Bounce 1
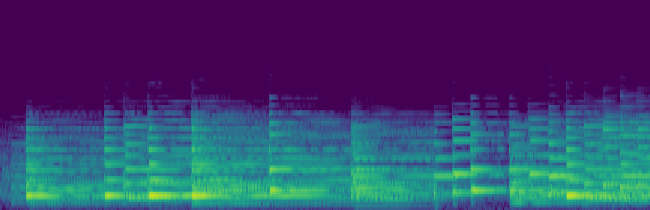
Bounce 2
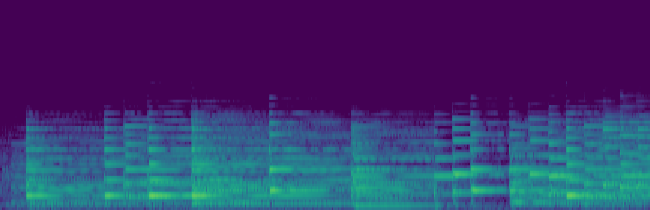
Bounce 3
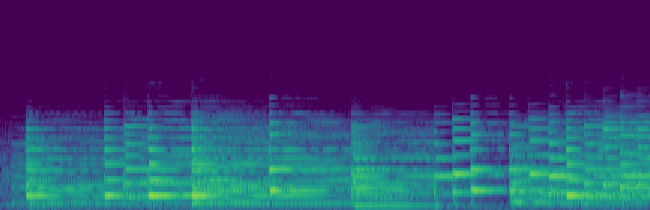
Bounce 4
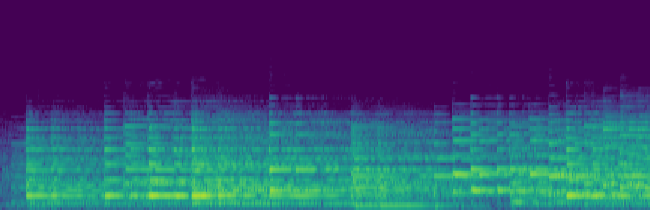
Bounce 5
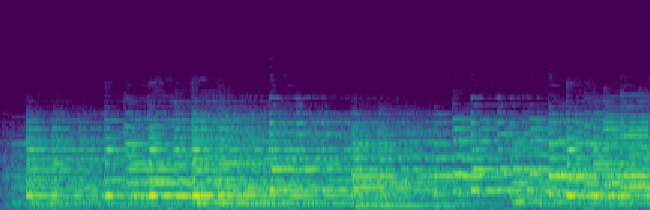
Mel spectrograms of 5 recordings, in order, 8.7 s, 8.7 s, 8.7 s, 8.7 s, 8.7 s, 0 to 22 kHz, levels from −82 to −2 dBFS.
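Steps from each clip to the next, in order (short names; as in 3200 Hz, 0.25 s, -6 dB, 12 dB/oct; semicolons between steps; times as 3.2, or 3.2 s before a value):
resonant low shelf 170 Hz +11 dB, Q 3; gain -7 dB
crackle 71/s -58 dBFS; gain +6 dB
tape echo 0.343 s, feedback 55%, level -3 dB, low-pass 2300 Hz; gain +2.5 dB
shoebox room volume 480 m³, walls furnished, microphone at 2.9 m; gain -1 dB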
